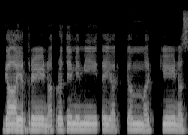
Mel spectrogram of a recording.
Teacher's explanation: So after the prati, the pra is marked for a high note, right? This high tone, but the ti after it will get like an even higher called the smarita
